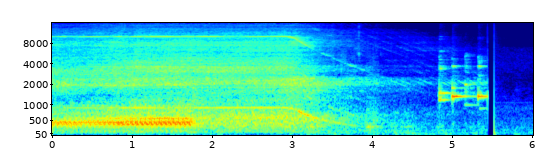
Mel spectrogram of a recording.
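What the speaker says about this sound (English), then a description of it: "let's see how well it does on a big mess with the wet dry vacuum" Bissell CrossWave wet dry vacuum running loudly with a steady whine, then spinning down to a stop, followed by a few short electronic beeps.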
